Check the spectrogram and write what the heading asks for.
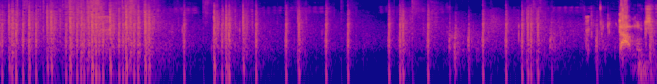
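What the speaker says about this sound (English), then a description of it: "I see MLRS rockets in the air." Video-game MLRS rocket barrage: a dense cluster of sharp explosive cracks, then a rapid, irregular string of separate bangs, loud and close, with one heavier blast near the end.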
